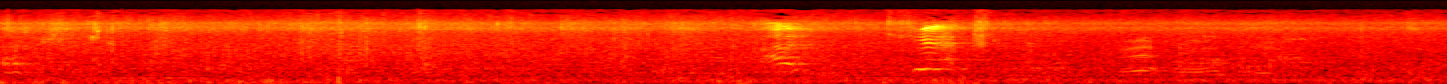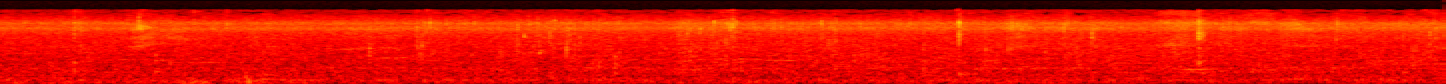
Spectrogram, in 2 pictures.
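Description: Water splashes and laps as children swim.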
